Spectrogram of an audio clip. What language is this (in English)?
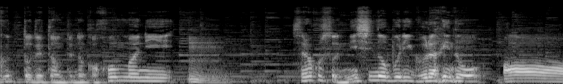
Japanese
